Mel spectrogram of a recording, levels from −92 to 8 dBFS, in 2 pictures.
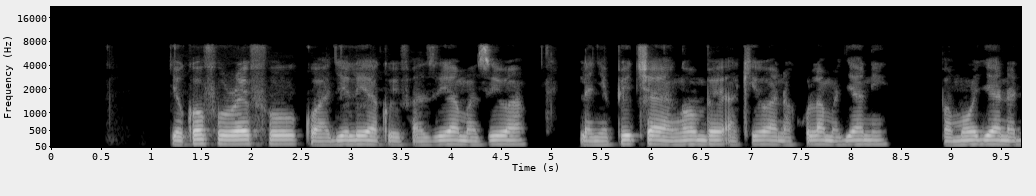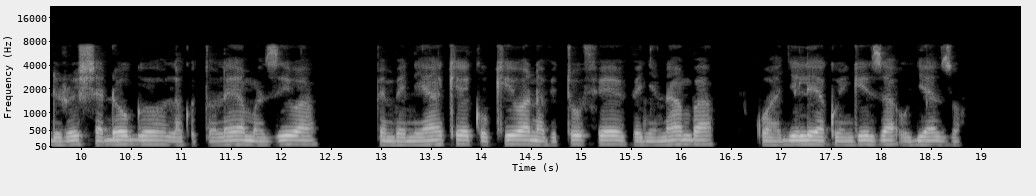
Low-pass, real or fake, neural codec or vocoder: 7.2 kHz; real; none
